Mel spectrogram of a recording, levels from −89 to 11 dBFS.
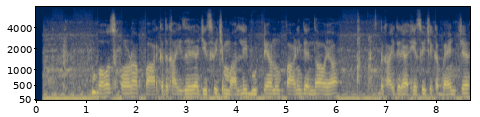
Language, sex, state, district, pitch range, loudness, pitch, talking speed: Punjabi, male, Punjab, Fazilka, 100-120 Hz, -14 LUFS, 115 Hz, 150 wpm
